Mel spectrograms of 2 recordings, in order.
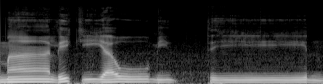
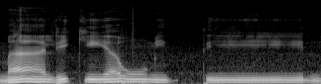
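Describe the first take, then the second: No difference in how they are said.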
